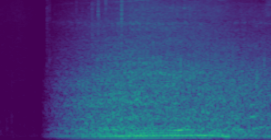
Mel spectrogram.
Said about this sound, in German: Das Bollwerk direkt beim Bahnhof Bern. Auf der dreispurigen Straße rauschen Autos und Busse vorbei, nebenan quietschen die Züge auf den Gleisen.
